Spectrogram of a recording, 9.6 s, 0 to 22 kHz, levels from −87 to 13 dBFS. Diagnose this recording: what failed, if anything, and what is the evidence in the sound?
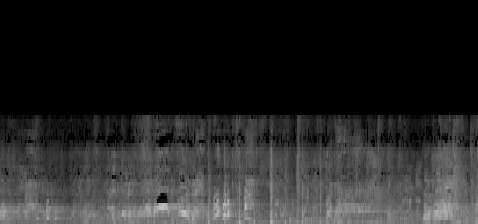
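Vorbis compression damage runs throughout the recording, from start to finish, and points to the codec stage. Nothing is heard above about 10.6 kHz, so the top octave is simply gone, and the remaining treble is hissy and grainy, with tones roughened and attacks smeared. The likely cause is a heavily squeezed Vorbis encode, consistent with a bitrate around 30 kbps, where the encoder lowers its cut-off and quantises the residue so coarsely that fine high-frequency detail turns into noise.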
